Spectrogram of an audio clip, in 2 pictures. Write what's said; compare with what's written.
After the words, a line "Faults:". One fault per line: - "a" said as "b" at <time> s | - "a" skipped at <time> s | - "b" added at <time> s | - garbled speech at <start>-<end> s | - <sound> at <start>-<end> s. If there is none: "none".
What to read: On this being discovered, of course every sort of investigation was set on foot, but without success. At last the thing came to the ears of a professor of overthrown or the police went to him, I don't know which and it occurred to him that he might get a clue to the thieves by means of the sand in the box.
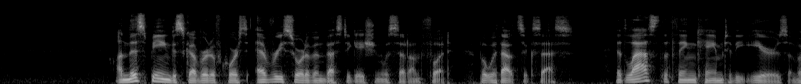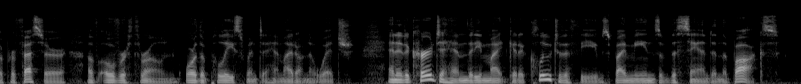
On this being discovered, of course every sort of investigation was set on foot, but without success. At last the thing came to the ears of a professor of overthrown or the police went to him, I don't know which and it occurred to him that he might get a clue to the thieves by means of the sand in the box.
Faults:
none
